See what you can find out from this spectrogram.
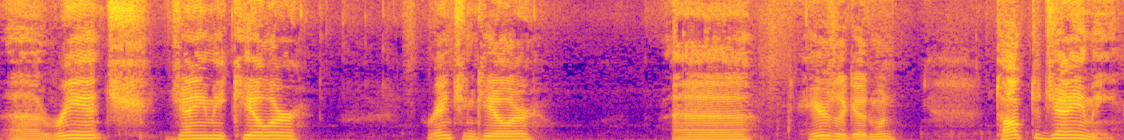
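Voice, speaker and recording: An American man from West Virginia talking casually and informally as he shows things, pausing to think aloud. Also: fairly high pitch, fairly bright tone, no room sound. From West Virginia, USA. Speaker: hobbyist vlogger. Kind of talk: casual show-and-tell.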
